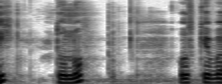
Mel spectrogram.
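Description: A man's voice speaking briefly, with a few quick, light clicks about a second in.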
